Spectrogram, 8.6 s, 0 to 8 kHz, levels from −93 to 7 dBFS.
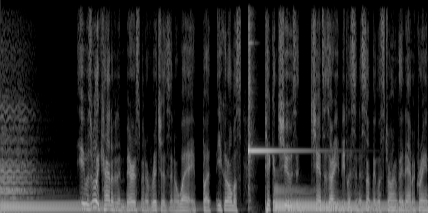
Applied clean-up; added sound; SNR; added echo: none; Bass guitar + Glockenspiel; -1 dB; none.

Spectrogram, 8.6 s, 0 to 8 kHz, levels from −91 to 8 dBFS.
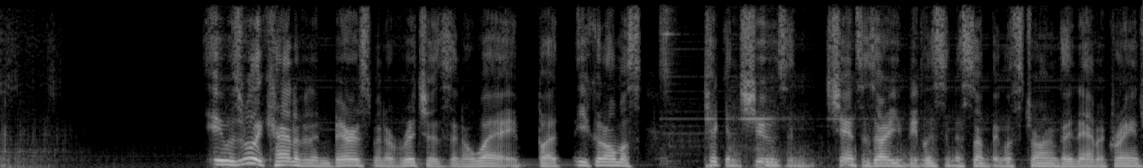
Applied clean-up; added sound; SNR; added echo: neural separator model SepFormer DNS4.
